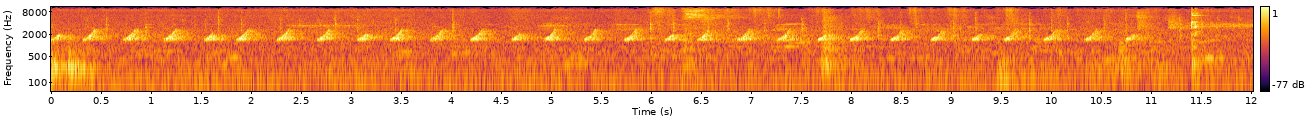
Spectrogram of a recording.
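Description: A bird chirping over and over: a short rising chirp about two and a half times a second, stopping shortly before the end. A few faint small clicks of metal lock-cylinder parts being handled sound under it.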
